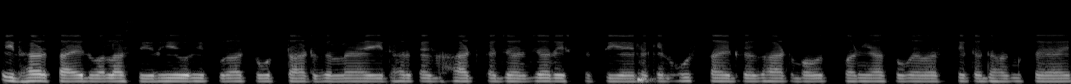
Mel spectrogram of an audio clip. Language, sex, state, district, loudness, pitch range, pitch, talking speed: Magahi, male, Bihar, Lakhisarai, -30 LUFS, 140-145 Hz, 145 Hz, 160 wpm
